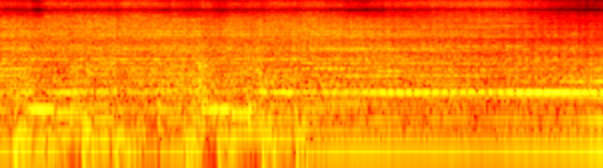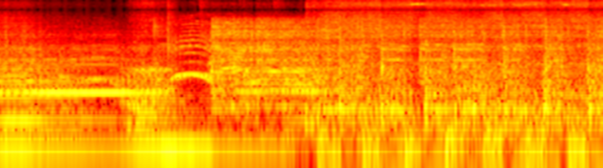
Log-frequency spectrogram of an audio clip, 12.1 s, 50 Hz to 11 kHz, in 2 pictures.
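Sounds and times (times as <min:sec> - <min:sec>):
rock band sustained chord: 0:00.0 - 0:07.6, 0:08.2 - 0:12.0.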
